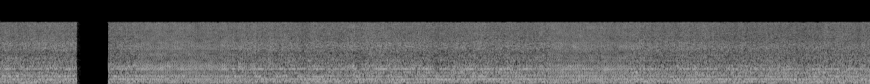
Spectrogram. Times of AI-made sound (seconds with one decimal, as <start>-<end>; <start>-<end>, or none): 1.4-2.3; 5.5-6.3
